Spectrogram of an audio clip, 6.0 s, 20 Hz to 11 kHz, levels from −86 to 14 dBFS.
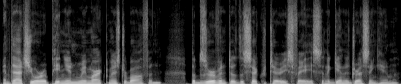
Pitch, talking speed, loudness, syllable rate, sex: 130 Hz, 160 wpm, -18 LUFS, 5.3 syllables/s, male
